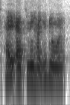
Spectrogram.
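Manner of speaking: put-on soft, sweet girly greeting; girl voice. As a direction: gently say hi in a girly voice. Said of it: "In my girl voice".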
